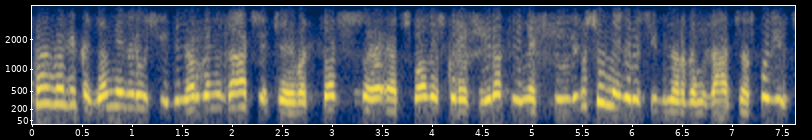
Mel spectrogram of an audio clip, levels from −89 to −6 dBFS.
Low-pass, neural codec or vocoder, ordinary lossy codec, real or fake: 3.6 kHz; codec, 44.1 kHz, 2.6 kbps, DAC; Opus, 32 kbps; fake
